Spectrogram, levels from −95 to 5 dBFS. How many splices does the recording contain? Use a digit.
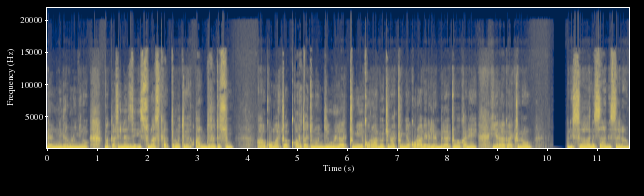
1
